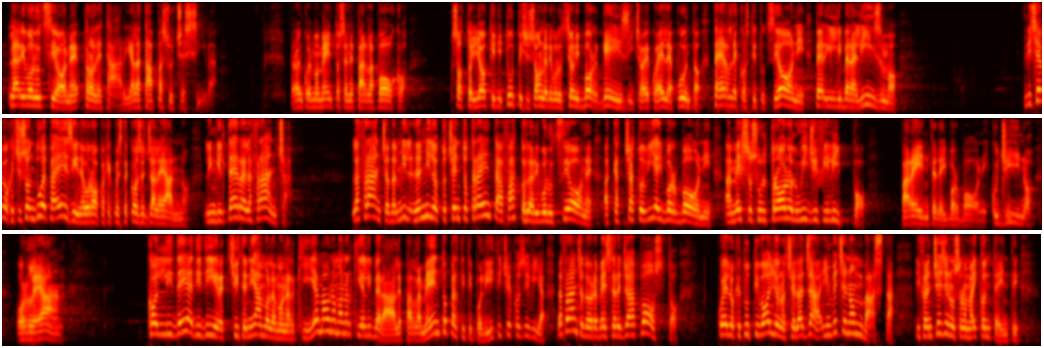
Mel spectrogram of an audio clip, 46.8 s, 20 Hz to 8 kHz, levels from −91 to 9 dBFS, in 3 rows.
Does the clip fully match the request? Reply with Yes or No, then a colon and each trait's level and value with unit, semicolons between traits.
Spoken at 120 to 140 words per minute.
No: average, 155 wpm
